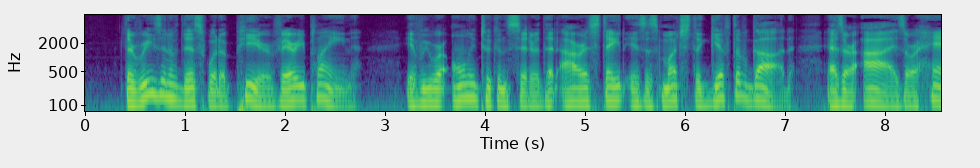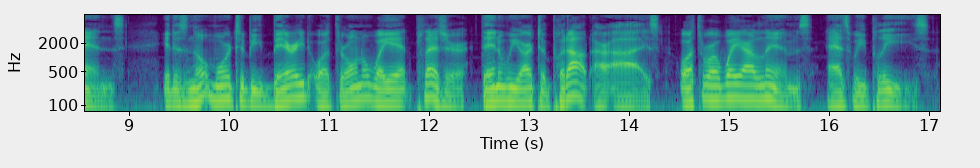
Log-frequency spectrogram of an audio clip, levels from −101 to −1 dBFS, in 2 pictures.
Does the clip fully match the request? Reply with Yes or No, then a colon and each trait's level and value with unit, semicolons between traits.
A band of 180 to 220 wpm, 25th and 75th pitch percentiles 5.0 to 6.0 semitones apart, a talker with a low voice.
Yes: fast, 205 wpm; wide, 5.4 semitones; low, 110 Hz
